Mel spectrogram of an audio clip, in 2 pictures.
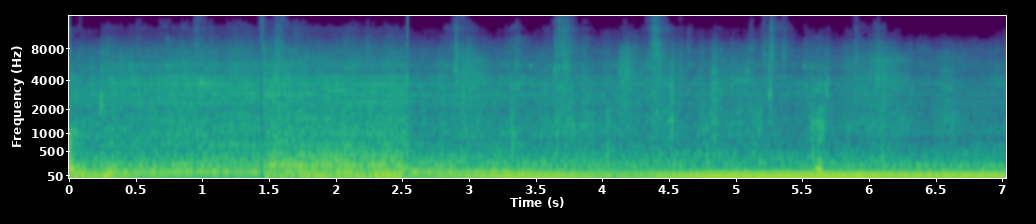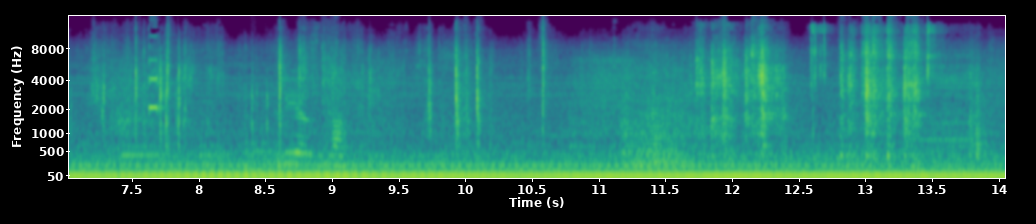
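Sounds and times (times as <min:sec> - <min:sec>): low electrical hum: 0:00.0 - 0:14.0
footsteps: 0:02.5 - 0:06.6.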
